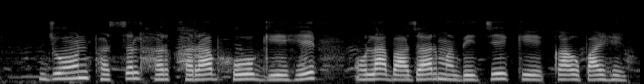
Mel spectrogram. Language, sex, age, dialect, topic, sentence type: Chhattisgarhi, female, 25-30, Eastern, agriculture, statement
